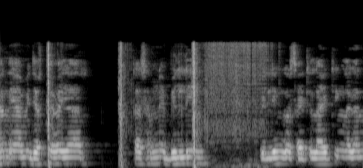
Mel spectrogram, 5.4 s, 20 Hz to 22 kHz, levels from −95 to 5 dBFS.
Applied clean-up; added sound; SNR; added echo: classical method WPE with log-MMSE.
